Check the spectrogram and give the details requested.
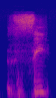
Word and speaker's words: Xi: E no inglês, no original, se pronuncia Z.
